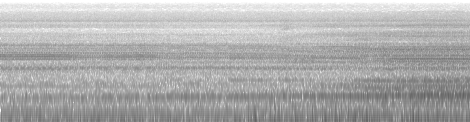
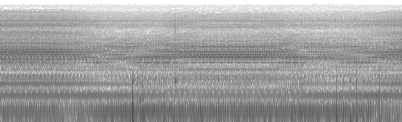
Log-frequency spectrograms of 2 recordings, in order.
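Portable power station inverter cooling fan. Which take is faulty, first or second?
second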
